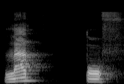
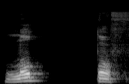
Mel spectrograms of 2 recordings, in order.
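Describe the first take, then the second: First: The lam and its vowel sound light and thin. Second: The lam and its vowel sound heavy and rounded. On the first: The speaker calls it right. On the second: The speaker calls it wrong. "kadang teman sudah siap-siap di to-nya"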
